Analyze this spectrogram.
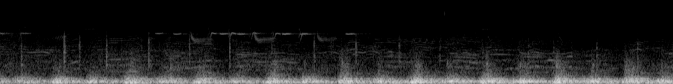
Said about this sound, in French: Et quand on avance sur le site, on entend des tambours. Hein, voilà, j'imagine que vous les entendez aussi.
